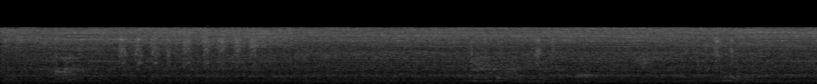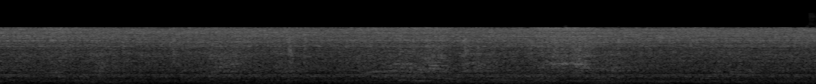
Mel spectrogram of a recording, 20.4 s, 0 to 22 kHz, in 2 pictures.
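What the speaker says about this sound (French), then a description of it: "Notre appareil vaporisateur 360 degrés propage l'odeur de remède. La vapeur qui sort nous donne une bonne santé." Steady broadband hiss of steam pouring from a Vaporizer 360 steam vaporizer, continuous and fairly loud for the whole stretch with slight swells, no talking.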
